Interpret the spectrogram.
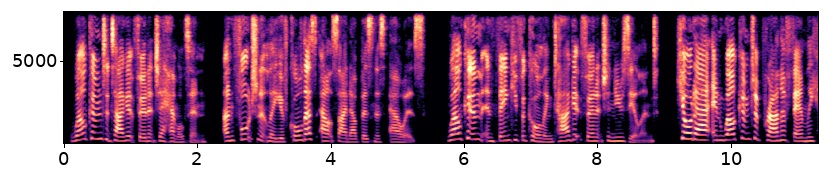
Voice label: NZ Female Voice Phone

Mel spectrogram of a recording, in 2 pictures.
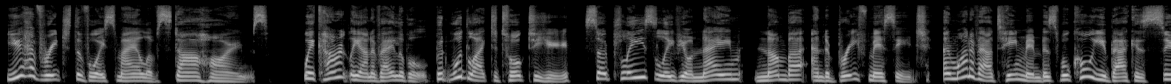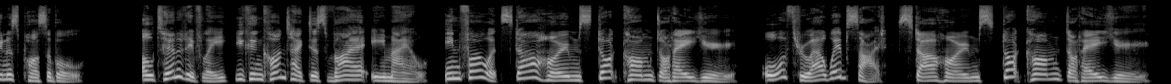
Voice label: Voicemail Greeting

